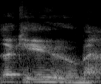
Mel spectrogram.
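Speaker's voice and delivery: very soft, deep, low, hushed game show voice. Recalling the voice on a game show with challenges, The Cube game show voice. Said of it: "there was this like voice on there that goes".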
